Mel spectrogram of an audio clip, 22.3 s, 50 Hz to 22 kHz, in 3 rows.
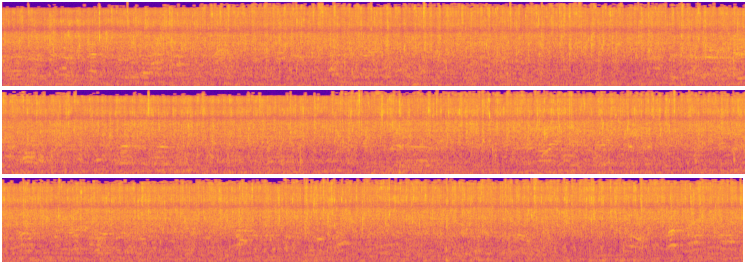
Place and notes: diekirch, market place, fountain
On the market place in the evening at a fountain that shows the figure of a famous donkey fairytale. In teh background a group of women celebrating a bachelor party.
international village scapes - topographic field recordings and social ambiences
8 August 2011, 20:35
